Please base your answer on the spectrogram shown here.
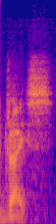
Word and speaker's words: Dice: Dr. Dice. Rhymes with price, which is currently 70 bucks an hour, four times a week.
